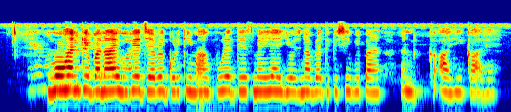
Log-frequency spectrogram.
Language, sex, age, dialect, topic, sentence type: Hindi, female, 56-60, Hindustani Malvi Khadi Boli, agriculture, statement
